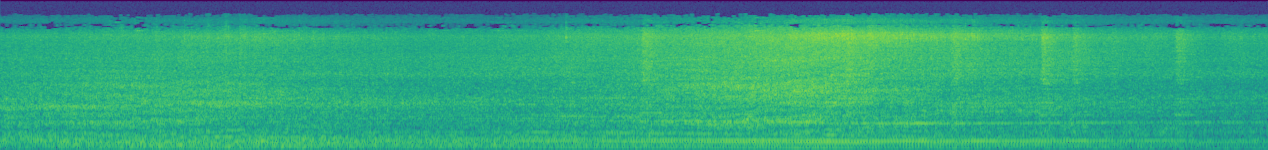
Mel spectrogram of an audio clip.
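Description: A motor vehicle's engine hum that swells to its loudest about eight seconds in and then fades, as a vehicle passing by.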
